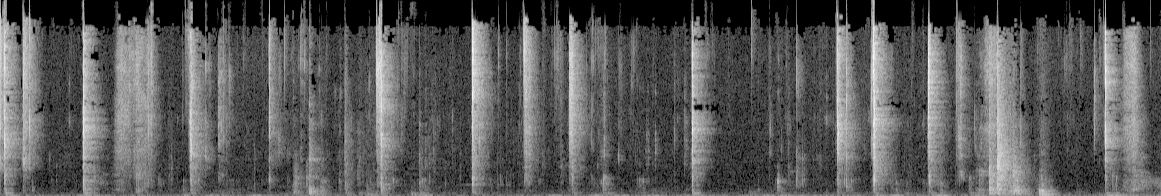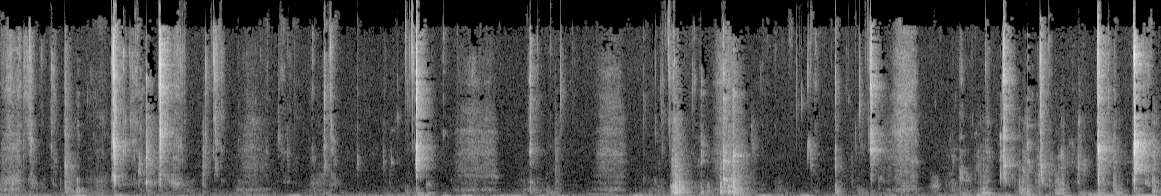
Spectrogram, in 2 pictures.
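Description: Close-miked eating sounds: chewing and mouth smacks on braised crab and boiled snail meat, with frequent short sharp clicks and a couple of longer crunchy stretches about halfway and again past two-thirds of the way.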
